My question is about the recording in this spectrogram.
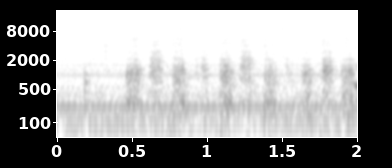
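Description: A quarter's edge scraping the coating off a paper lottery scratch-off ticket: a quick run of short, faint scratching strokes, beginning about half a second in.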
